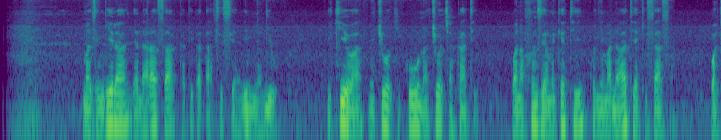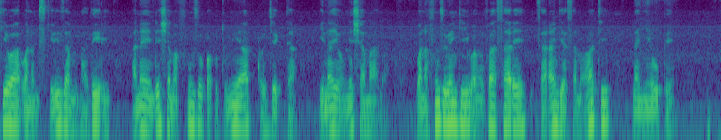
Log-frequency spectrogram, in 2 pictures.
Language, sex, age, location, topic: Swahili, male, 18-24, Dar es Salaam, education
